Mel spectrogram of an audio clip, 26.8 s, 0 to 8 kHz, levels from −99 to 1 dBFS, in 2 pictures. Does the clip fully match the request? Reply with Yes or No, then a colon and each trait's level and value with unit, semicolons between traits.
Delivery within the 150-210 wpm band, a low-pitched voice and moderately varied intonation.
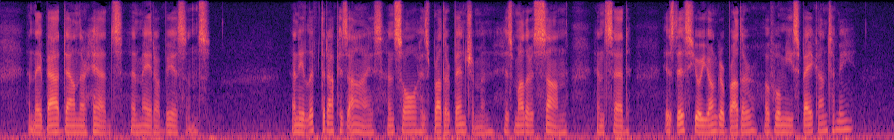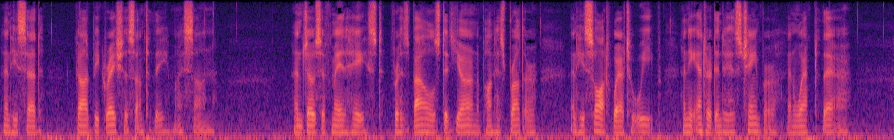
No: average, 170 wpm; low, 110 Hz; narrow, 1.8 semitones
